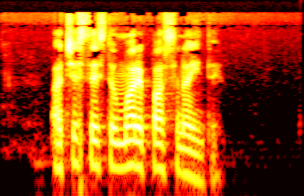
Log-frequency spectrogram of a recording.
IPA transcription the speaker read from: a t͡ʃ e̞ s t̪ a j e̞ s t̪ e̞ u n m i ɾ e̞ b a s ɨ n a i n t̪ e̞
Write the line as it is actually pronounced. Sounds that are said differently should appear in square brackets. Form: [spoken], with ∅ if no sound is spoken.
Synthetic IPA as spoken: a t͡ʃ e̞ s t̪ a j e̞ s t̪ e̞ u n m [a] ɾ e̞ [p] a s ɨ n a i n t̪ e̞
